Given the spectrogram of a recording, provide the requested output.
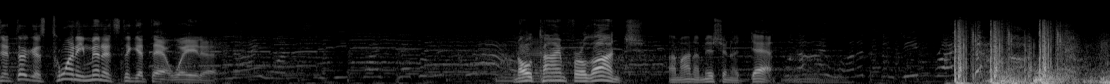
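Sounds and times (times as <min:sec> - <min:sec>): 
speech: 0:00.0 - 0:02.3, 0:05.1 - 0:08.4
gunshots in a radio drama: 0:09.5 - 0:11.1.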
